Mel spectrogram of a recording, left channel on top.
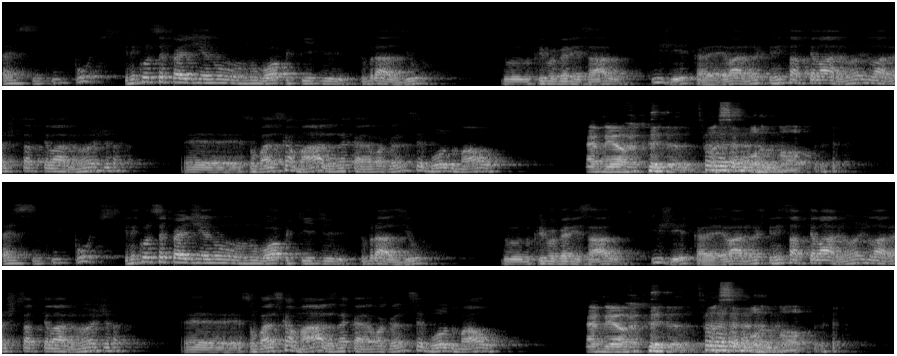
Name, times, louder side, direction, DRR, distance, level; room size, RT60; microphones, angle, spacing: voice 1, 0.0-4.2 5.0-6.2 6.5-10.1 10.7-13.9 16.0-16.8 17.0-17.3, right 1 dB, 35° right, 0 dB, 2.1 m, -27 dB
voice 2, 14.8-16.9, equal, 5° left, 3 dB, 4.6 m, -24 dB
25.5 x 16.0 x 2.5 m, 0.67 s
head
